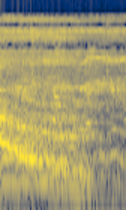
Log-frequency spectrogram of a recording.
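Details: Tiger in Thiruvananthapuram Zoo roaring at visitors; a short, deep, rough roar that fades over under two seconds, with a person exclaiming nearby.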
